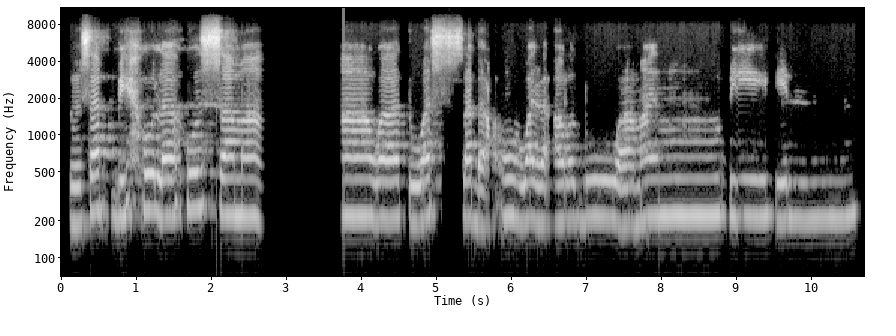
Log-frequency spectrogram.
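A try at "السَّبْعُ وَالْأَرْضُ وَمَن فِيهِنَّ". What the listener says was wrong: Sab'u wal-ardu wa man, itu U-nya pendek.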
